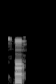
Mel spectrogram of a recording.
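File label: Police Dispatch; wake; p25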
